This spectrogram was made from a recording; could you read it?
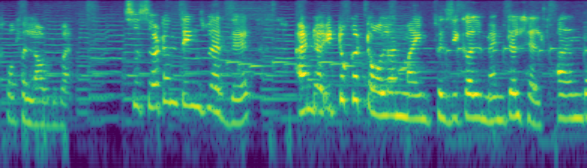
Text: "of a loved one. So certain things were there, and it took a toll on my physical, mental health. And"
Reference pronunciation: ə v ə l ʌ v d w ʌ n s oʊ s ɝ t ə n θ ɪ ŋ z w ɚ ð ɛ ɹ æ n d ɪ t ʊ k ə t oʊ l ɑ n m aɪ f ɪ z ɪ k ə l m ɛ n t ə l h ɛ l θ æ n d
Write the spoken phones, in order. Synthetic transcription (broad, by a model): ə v ə l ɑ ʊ d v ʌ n s oʊ s ɝ t ə n t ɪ ŋ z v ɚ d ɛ ɹ æ n d ɪ t ʊ k ə t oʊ l ɑ n m aɪ f ɪ z ɪ k ə l m ɛ n t ə l h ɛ l t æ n d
